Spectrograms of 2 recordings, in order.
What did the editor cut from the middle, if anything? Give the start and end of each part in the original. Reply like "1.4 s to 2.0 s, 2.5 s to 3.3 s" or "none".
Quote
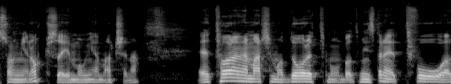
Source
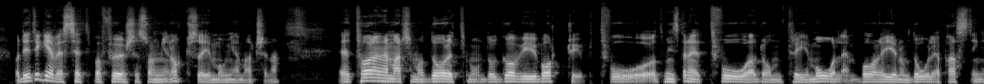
4.9 s to 6.5 s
